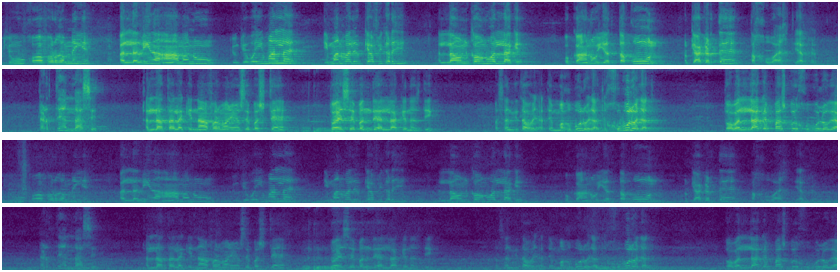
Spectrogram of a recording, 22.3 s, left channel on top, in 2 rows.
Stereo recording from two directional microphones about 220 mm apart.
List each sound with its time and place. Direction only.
0.4 s a man's voice: 40° left (ahead or behind)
